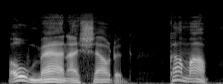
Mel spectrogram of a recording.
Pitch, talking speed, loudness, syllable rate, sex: 120 Hz, 160 wpm, -19 LUFS, 4.4 syllables/s, male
